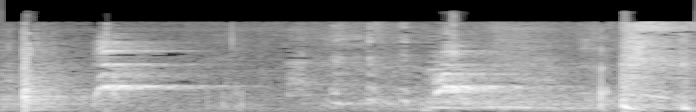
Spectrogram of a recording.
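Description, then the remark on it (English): A dog barks a few times, three sharp, yelping barks spaced out with short pauses, fairly loud, with no talking. “That's what dogs do when there's a knocking on the door.”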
